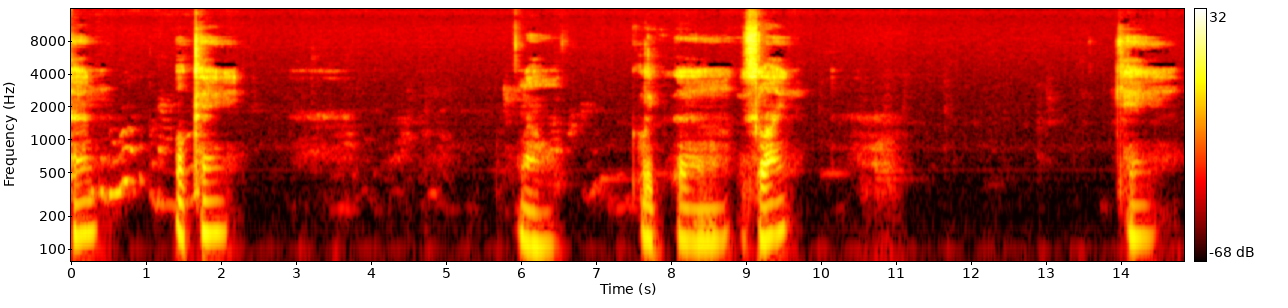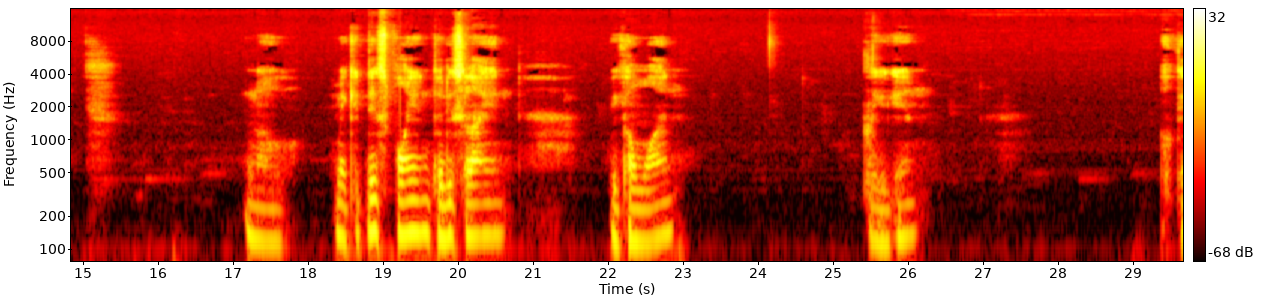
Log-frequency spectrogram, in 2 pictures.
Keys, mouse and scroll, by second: 1.5 click, 2.4 click, 7.4 click, 11.6 click, 14.4 click, 15.8 right click, 18.8 click, 19.9 click, 23.6 click, 25.2 click, 26.5 click, 28.9 click.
